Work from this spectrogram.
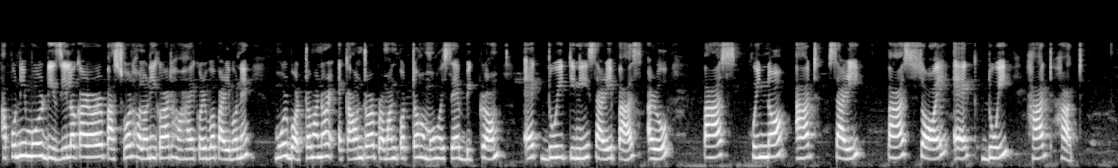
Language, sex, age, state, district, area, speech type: Assamese, female, 18-30, Assam, Dhemaji, urban, read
